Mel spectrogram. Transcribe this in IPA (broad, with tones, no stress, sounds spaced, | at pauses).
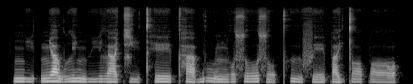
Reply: ŋ iː˧˩ t̚ ɲ a˥˨ w l i˥˨ ŋ ʋ i˩˧ l a˧ t͡ɕ i˧˩ t̪ʰ eː˧ pʰ a˧˩ b uː˥˨ ɲ o˩˧ s oː˧˥ s o˩ pʰ ɯː˧˩ f eː˩˧ p a˩˧ j t̪ ɔː˧ p ɔː˧˩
